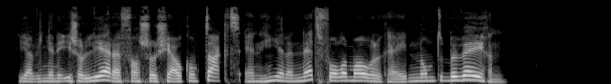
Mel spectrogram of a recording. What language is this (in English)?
Western Frisian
